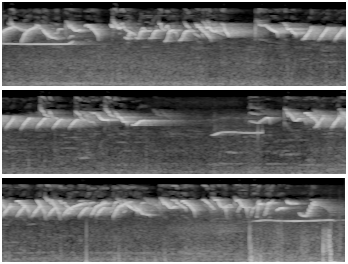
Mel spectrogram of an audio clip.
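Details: Competitive ngalas song of caged Oriental white-eyes for colony therapy: two long bursts of fast shrill twittering separated by a brief pause, with thin held whistles between and some faint clicks near the end.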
